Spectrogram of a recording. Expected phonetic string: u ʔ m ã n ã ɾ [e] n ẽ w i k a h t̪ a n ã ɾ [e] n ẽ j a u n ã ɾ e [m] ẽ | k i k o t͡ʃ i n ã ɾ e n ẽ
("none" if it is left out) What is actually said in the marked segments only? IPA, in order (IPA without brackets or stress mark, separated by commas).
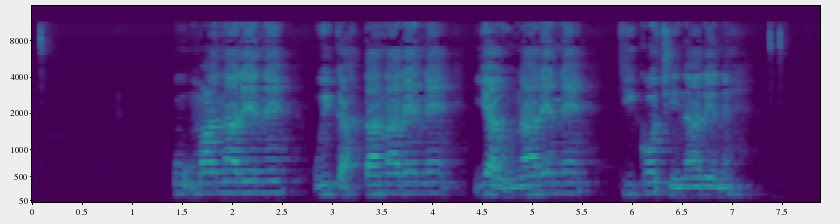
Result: e, e, n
